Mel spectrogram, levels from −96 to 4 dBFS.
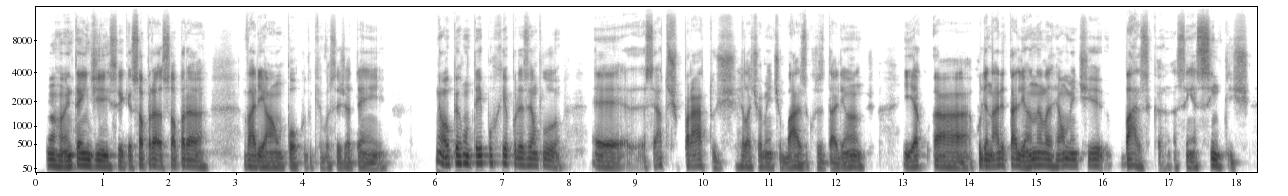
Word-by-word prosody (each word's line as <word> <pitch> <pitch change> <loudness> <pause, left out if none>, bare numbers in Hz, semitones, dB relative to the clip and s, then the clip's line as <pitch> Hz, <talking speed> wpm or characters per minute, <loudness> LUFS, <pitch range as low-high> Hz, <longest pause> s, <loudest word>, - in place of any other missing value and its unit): Aham, 90 -4 +3
entendi, 95 -2 +5
sei, 90 - -2
que - - -3
é - - +1
só - - +3
pra 90 - +3
só 90 +2 0
pra 90 -6 +1 0.5
variar 85 -3 +2
um 75 -1 -1
pouco 75 -1 -3
do - - -13
que - - -16
você 75 0 -7
já 75 0 -4
tem. 70 -3 -4 0.7
Não, - - +4
eu 120 - +4
perguntei 135 -1 +5
porque, 135 0 -1
por 125 -3 -3
exemplo, 105 -4 0 0.4
eh, 80 0 -1
certos - - -6
pratos 75 -2 -2
relativamente 80 -4 -4
básicos 75 -1 -2
italianos 75 +3 -2 0.6
e 85 - +1
a 90 - +3
c 90 - -19
a 80 -3 +1
culinária 100 0 +2
italiana 100 -1 +2
ela 105 -1 +2
é - - 0
realmente 100 +1 -1 0.2
básica, 100 -7 -2
assim, 75 - -6
é 80 - -4
simples, 85 -5 -2
90 Hz, 135 wpm, -26 LUFS, 80-105 Hz, 0.7 s, entendi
